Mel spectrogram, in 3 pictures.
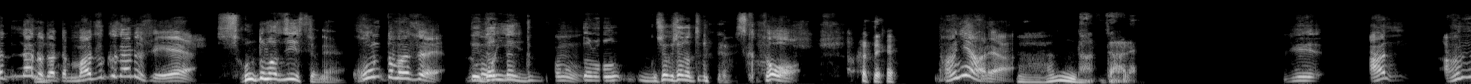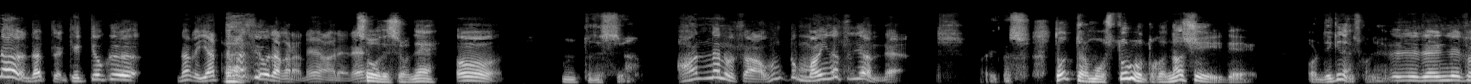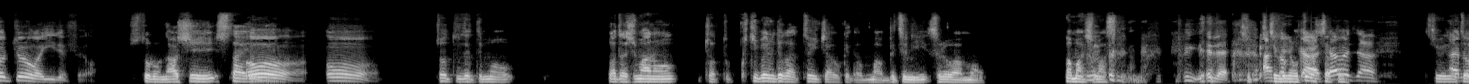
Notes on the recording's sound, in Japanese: ZOOMで収録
